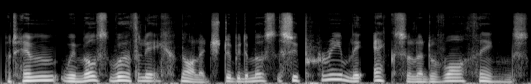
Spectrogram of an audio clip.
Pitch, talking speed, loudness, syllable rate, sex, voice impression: 150 Hz, 170 wpm, -17 LUFS, 4.9 syllables/s, male, masculine, adult-like, tensed, bright, soft, raspy, cool, calm, reassuring, slightly wild, lively, kind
